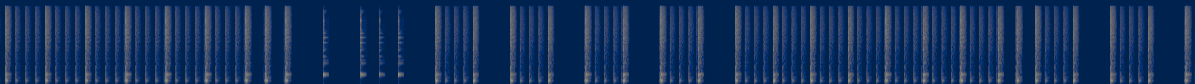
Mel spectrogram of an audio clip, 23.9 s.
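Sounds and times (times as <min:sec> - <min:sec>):
flam paradiddle drum rudiment: 0:00.0 - 0:05.8, 0:08.7 - 0:09.6, 0:10.2 - 0:11.1, 0:11.7 - 0:12.6, 0:13.2 - 0:14.1, 0:14.7 - 0:21.6, 0:22.2 - 0:23.1, 0:23.7 - 0:23.8.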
